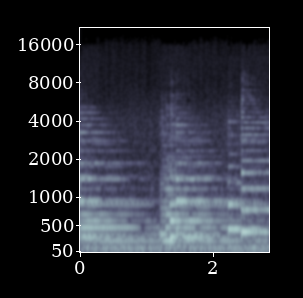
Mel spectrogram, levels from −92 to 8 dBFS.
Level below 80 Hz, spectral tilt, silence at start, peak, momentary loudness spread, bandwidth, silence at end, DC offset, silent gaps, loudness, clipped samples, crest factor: -40 dBFS; -7 dB/octave; 0 s; -4 dBFS; 10 LU; 15.5 kHz; 0 s; under 0.1%; none; -21 LUFS; under 0.1%; 18 dB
